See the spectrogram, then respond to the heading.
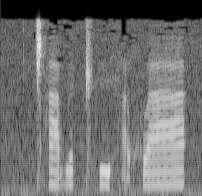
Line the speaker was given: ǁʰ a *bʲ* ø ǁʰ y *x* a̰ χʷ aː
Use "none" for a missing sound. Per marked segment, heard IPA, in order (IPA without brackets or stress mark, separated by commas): b, h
